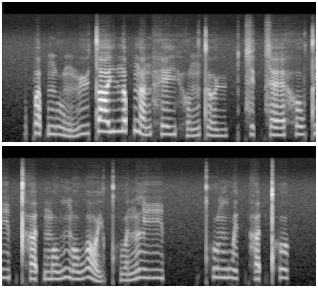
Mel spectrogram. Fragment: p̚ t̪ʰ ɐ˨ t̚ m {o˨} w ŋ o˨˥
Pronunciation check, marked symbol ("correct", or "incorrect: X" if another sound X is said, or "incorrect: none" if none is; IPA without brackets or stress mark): incorrect: o˨˥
